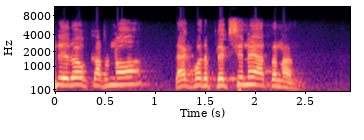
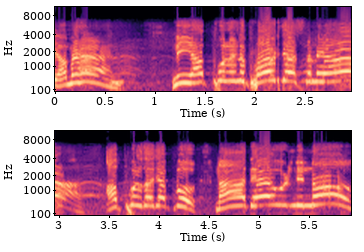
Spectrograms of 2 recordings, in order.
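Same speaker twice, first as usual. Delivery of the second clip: impassioned, raised sermon delivery; full-force preaching; 6 semitones higher than usual. Real, not acted. Preacher warning the congregation of trouble at home, full-force preaching. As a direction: drive each phrase out to the congregation.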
